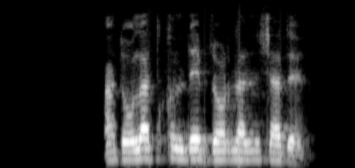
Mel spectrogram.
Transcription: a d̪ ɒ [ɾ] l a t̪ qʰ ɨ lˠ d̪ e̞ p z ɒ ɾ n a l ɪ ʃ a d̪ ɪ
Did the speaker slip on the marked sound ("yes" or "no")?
yes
